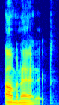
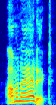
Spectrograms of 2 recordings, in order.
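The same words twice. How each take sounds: First: It is said in a downbeat, negative tone. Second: It is said in an upbeat, positive tone.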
